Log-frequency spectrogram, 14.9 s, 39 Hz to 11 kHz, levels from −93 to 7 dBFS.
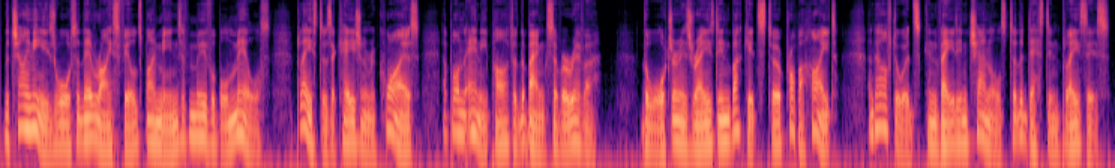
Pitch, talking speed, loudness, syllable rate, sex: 95 Hz, 175 wpm, -19 LUFS, 5.1 syllables/s, male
